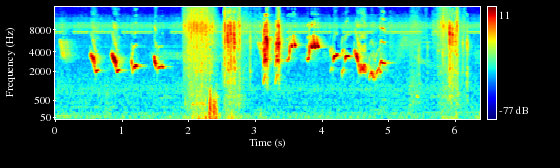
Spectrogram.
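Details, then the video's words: Greater green leafbird singing as therapy for cage birds: a run of sharp, sliding whistled notes, then varied chirpy phrases, interrupted by loud rustling or flapping noise bursts. "TERAPI OB & OE CUCAK HIJAU"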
